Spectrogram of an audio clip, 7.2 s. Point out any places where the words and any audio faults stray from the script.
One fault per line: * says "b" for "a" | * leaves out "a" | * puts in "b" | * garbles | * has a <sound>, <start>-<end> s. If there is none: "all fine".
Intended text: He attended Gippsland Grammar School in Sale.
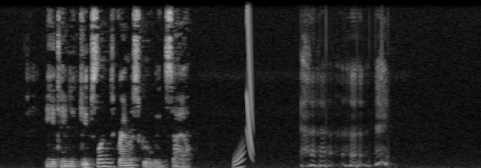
* has a chirp, 3.5-3.8 s
* has a laugh, 4.5-6.1 s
